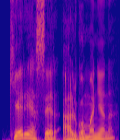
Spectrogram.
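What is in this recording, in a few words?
Spanish, male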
